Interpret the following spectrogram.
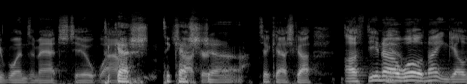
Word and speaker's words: Takeshita: So, also, I can't pronounce his name. Takashita. He wins a match too. Wow. Takeshita.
